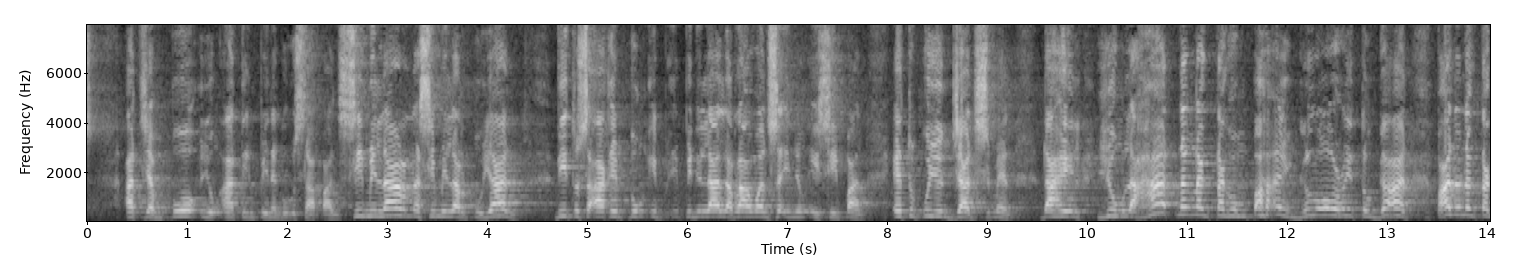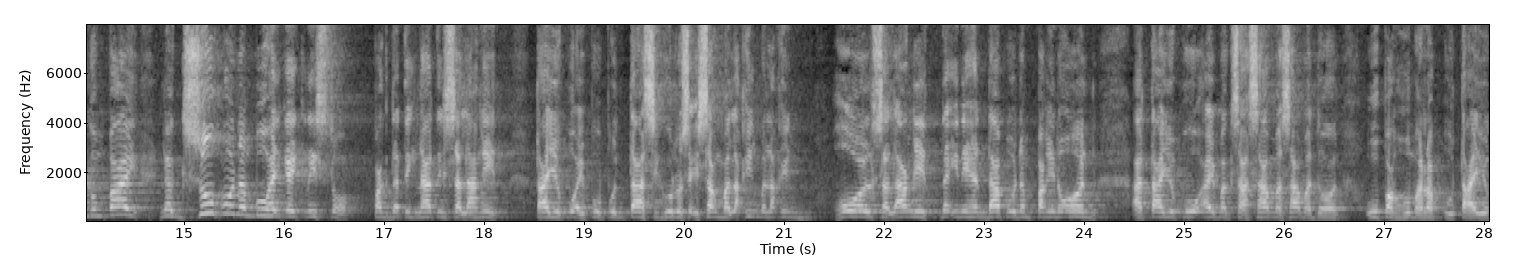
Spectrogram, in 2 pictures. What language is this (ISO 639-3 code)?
fil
